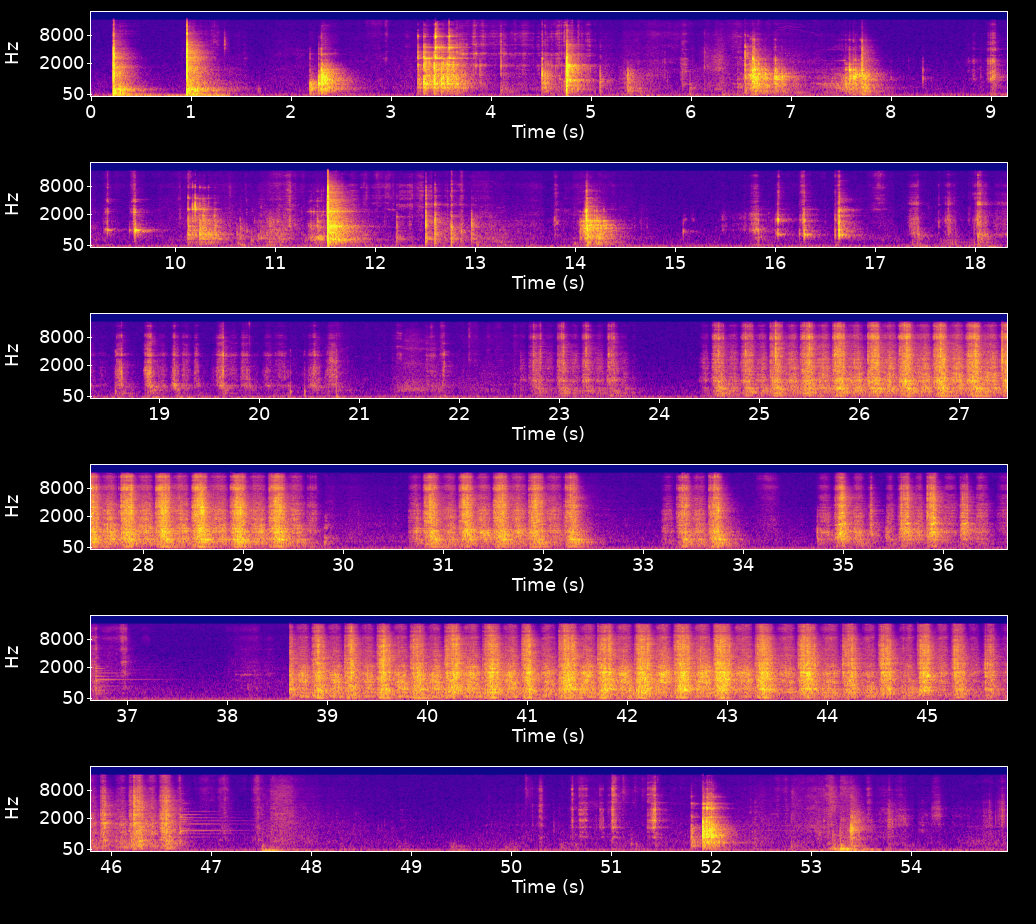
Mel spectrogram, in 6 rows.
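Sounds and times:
hand saw cutting wood: 17.4 - 20.8, 22.6 - 23.7, 24.4 - 29.8, 30.6 - 32.5, 33.2 - 34.0, 34.8 - 37.1, 38.6 - 46.9.

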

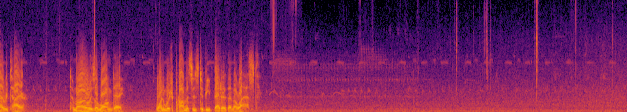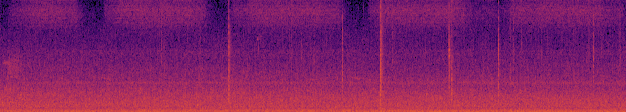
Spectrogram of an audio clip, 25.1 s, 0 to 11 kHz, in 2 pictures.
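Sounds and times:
distant traffic rumble: 0.0 - 25.0
sharp snaps: 7.1 - 9.9, 10.6 - 11.6, 17.0 - 17.3, 18.3 - 20.5, 21.4 - 21.8, 22.4 - 23.0, 24.2 - 25.0.

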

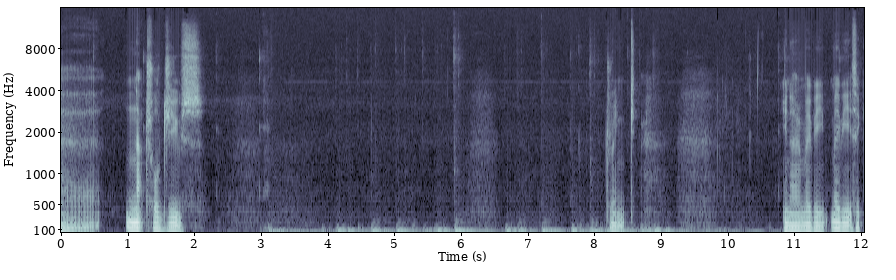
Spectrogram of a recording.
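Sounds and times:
typing on computer keyboard: 4.1 - 9.1.

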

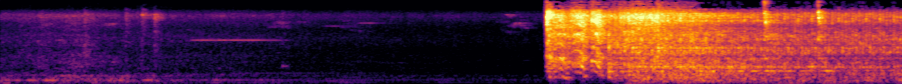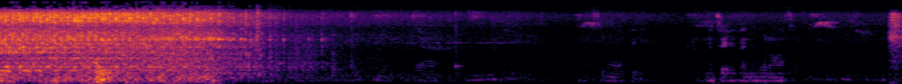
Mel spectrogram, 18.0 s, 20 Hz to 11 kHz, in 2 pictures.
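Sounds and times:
diesel engine starting and running: 5.4 - 12.6.

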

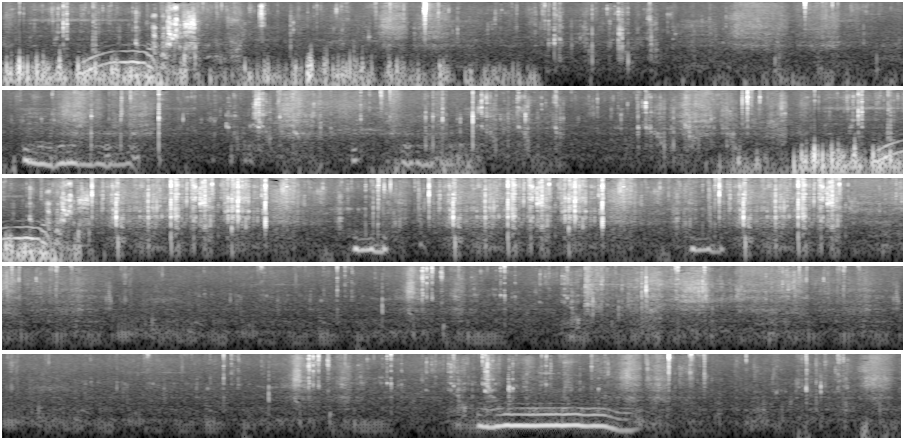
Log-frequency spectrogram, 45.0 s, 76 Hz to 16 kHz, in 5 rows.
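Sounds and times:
cats crunching food: 0.0 - 45.0.

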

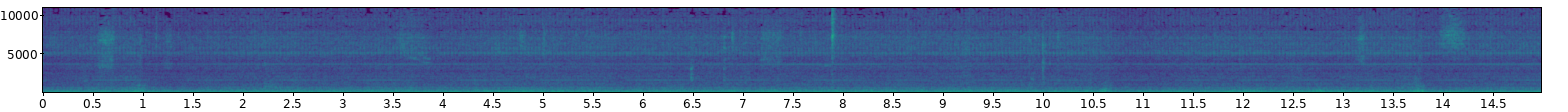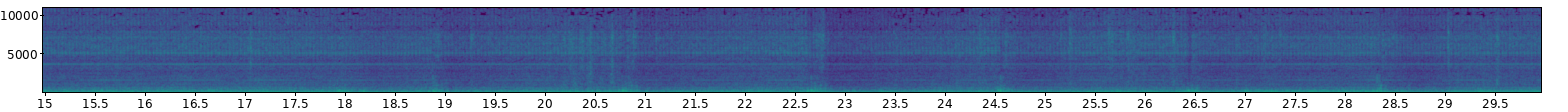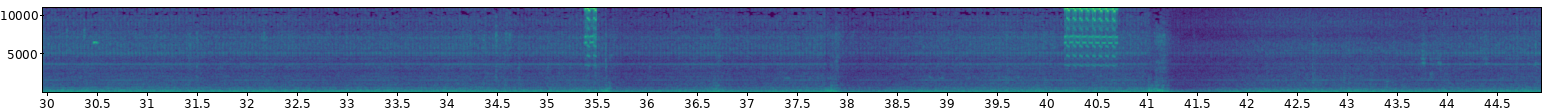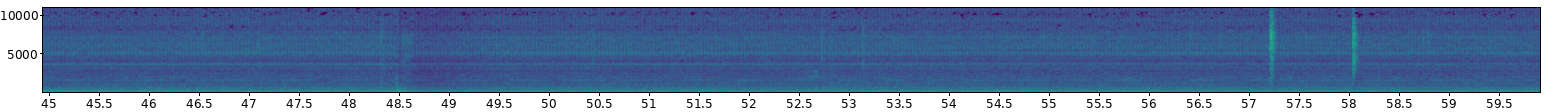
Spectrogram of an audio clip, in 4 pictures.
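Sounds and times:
jet engine rumble while taxiing: 0.0 - 59.9
high-pitched electronic blips: 40.2 - 40.7.

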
